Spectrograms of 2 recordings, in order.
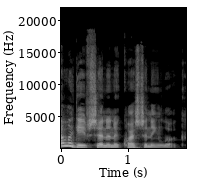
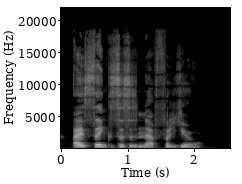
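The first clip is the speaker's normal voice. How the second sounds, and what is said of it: Thick Russian accent. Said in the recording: “she said in a thick Russian accent.”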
